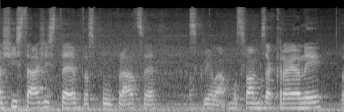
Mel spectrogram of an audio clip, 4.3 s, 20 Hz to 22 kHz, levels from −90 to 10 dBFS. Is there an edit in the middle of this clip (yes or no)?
yes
